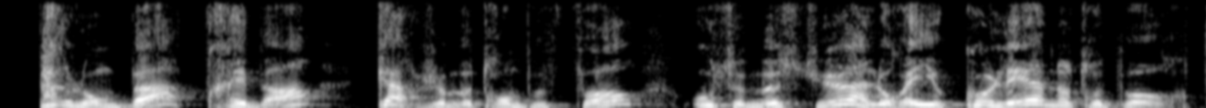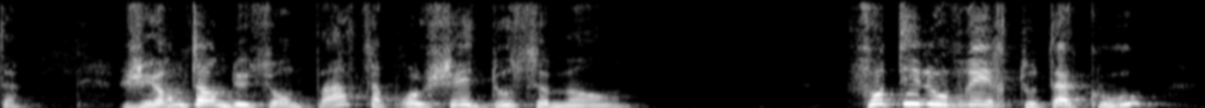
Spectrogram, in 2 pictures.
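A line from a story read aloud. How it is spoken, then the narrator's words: Plain. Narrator (French): demanda Lucie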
